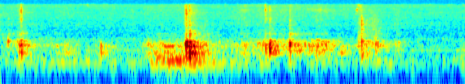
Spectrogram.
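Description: Faint handling of a plastic shaving-soap tub: fingers rubbing and tapping on the lid, with a few soft knocks, the loudest about a second in.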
